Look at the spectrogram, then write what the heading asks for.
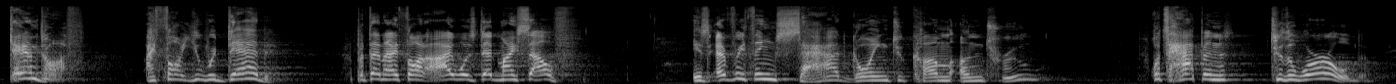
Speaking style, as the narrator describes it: he gasped

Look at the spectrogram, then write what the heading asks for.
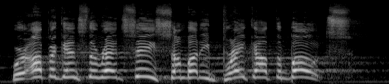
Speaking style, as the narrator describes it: someone yells out

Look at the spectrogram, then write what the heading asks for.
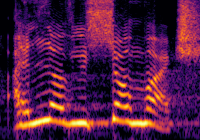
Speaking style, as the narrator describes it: When you get mad at your kid, you growl

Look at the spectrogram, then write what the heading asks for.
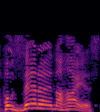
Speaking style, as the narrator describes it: they shouted

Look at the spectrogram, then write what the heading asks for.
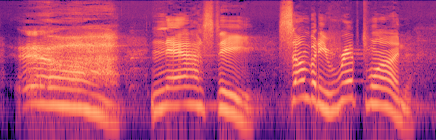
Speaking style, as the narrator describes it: somebody would shout out

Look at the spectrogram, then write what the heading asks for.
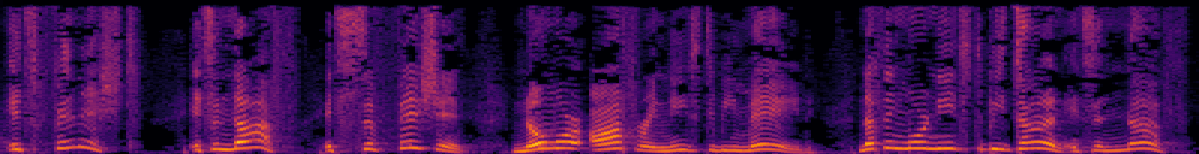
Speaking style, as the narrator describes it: On the cross, Jesus cried out

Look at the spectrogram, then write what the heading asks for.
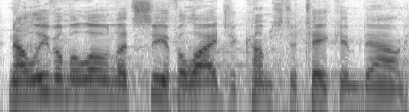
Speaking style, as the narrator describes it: he said

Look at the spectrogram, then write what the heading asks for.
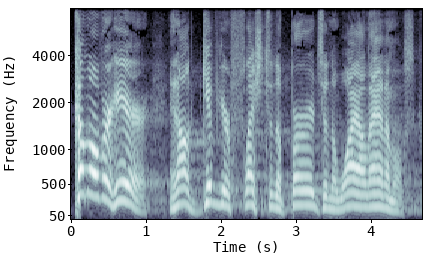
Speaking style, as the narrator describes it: Goliath yelled

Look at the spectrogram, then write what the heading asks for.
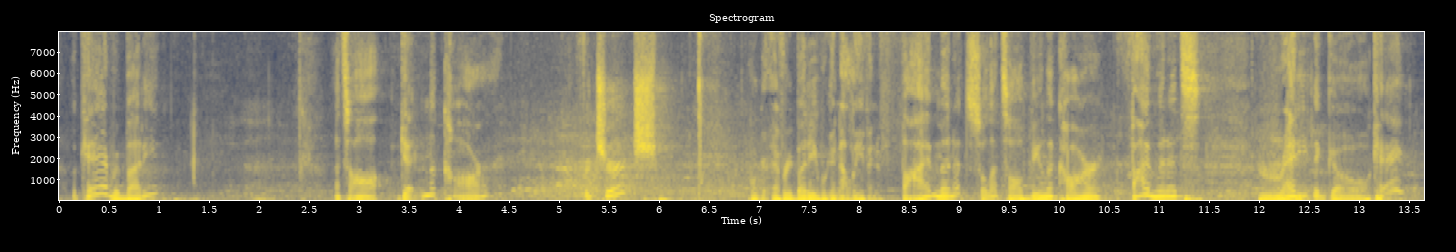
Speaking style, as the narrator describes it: Saying sweetly

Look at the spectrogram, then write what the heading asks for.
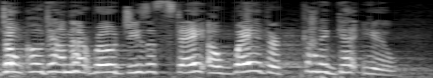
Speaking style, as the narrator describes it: Lazarus is standing outside of a horror film yelling

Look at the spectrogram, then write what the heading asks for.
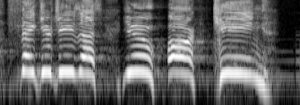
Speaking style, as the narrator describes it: We're gonna shout

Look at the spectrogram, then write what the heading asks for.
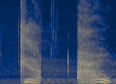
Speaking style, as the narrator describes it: Pharaoh shouted

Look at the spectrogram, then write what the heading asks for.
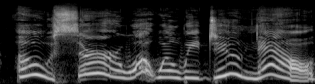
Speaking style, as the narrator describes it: the young man cried to Elisha

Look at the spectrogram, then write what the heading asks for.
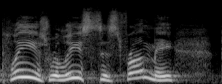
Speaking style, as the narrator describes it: pleading, saying

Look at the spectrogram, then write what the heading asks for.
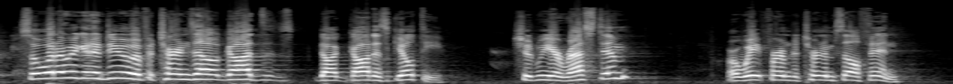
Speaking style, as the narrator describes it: he bellows to himself in laughter

